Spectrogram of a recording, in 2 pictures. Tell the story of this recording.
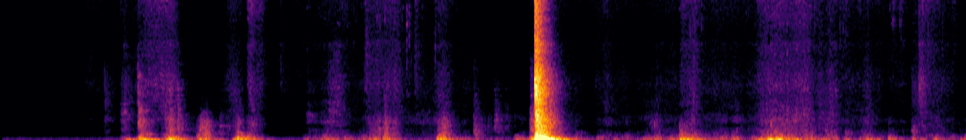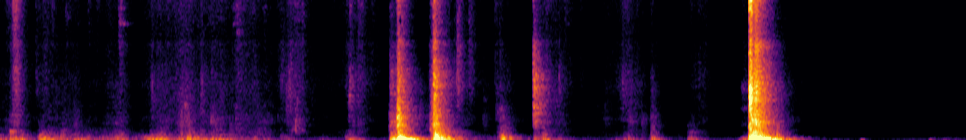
I have opened a wardrobe, took out my hoodie, closed wardrobe and put my hoodie on. Then I went to the door, opened the door, walcked out and closed the door.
